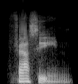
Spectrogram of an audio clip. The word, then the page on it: fascine: American English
